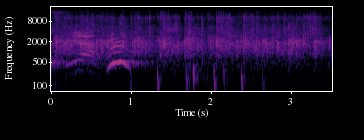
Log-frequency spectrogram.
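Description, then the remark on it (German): A standing audience applauds steadily for a few seconds to welcome a pastor, a dense wash of clapping with some sharper individual claps standing out, while a voice briefly calls out over it near the start. “mit einem riesen 21 Applaus zu begrüßen bei uns”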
